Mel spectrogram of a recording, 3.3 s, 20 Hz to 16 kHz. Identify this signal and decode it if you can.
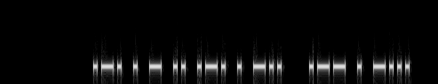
Morse code, heard as a keyed tone, about 38 wpm, 700 Hz. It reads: RETIRED WEB
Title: Practice QSO - Exchange 3 - More Info - 40wpm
